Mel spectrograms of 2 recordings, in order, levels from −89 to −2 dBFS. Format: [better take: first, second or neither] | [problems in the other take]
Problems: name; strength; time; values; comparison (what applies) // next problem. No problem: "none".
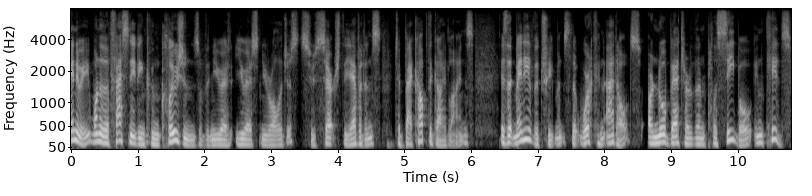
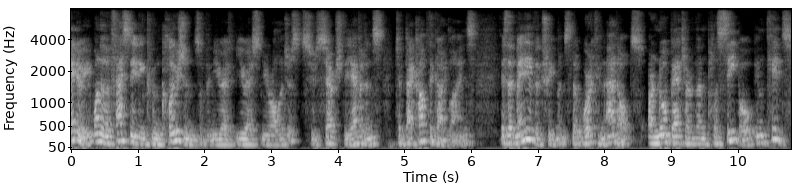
first | room echo; dies away in 0.2 s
